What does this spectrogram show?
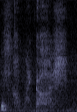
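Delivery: breathless whispered oh my gosh; hushed whisper. Real, not acted. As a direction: whisper it in shock. Reacting to ending the episode.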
